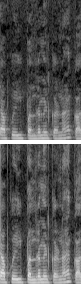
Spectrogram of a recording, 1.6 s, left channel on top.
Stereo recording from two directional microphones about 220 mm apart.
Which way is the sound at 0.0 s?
50° right (ahead or behind).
